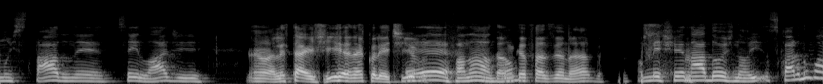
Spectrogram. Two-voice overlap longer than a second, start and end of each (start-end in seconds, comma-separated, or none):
4.0-5.4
